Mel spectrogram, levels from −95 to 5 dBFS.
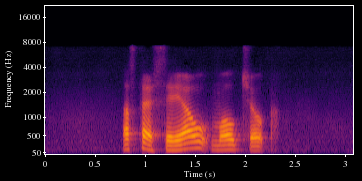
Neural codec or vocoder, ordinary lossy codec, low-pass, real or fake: codec, 24 kHz, 0.9 kbps, WavTokenizer, large speech release; MP3, 64 kbps; 7.2 kHz; fake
